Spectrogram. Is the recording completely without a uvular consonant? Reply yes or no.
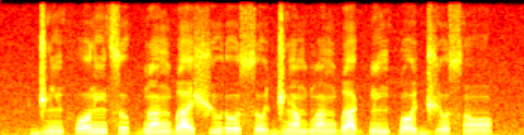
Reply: yes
